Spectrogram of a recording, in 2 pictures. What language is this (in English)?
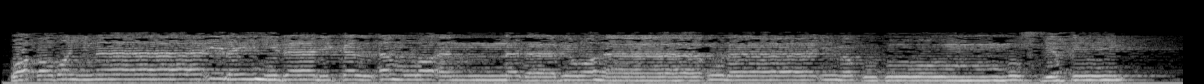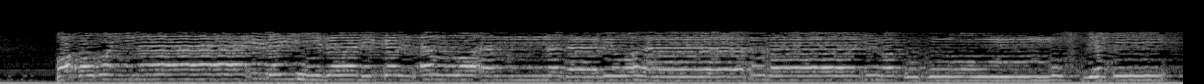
Arabic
